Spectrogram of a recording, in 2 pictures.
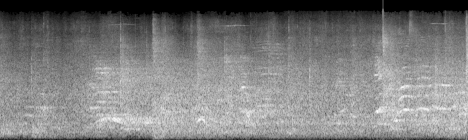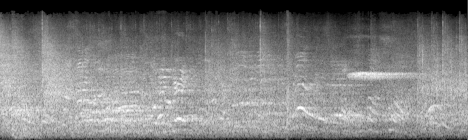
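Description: Ice hockey game in an indoor rink: shouting voices of players and spectators, with sticks and puck striking the ice and boards in sharp knocks. A short high whistle sounds for about a second near the end.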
